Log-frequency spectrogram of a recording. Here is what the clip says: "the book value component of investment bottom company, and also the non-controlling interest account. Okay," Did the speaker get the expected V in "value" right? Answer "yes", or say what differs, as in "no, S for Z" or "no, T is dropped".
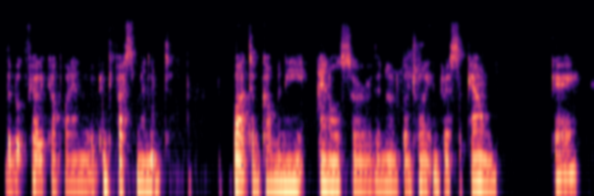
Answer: no, F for V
